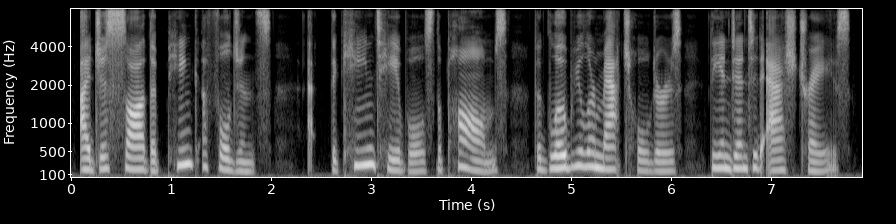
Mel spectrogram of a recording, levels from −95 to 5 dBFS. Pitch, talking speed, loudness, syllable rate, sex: 195 Hz, 145 wpm, -20 LUFS, 4.3 syllables/s, female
